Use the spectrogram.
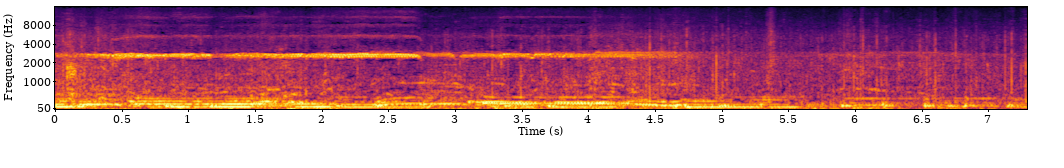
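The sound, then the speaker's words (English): Steady hissing of nitrous oxide gas filling laughing gas balloons in a Glastonbury festival field, a continuous loud rush with a thin high whistling tone through the first part, over a low, shifting tonal hum. “As soon as the green police move down into another field, the people selling the laughing gas balloons appear as if from nowhere. So all that hissing sound is the sound of nitrous oxide being”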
